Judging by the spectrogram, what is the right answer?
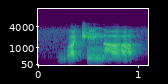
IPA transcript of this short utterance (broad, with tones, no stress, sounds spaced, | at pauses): ɡʷ a˨ t͡ʃ ĩ˦ n aː˨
